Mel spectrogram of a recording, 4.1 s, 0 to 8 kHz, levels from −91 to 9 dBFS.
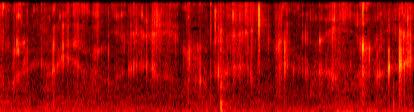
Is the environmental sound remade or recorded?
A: recorded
